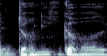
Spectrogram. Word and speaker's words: Donegal: If you're trying to say the Donegal Guards, it's Dunny and then say Gaul like those, French Celts.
